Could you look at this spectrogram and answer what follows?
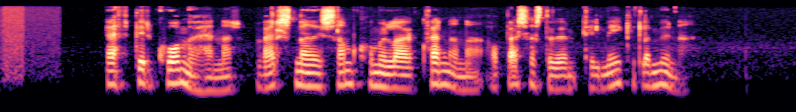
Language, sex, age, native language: Icelandic, male, 20-29, Icelandic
